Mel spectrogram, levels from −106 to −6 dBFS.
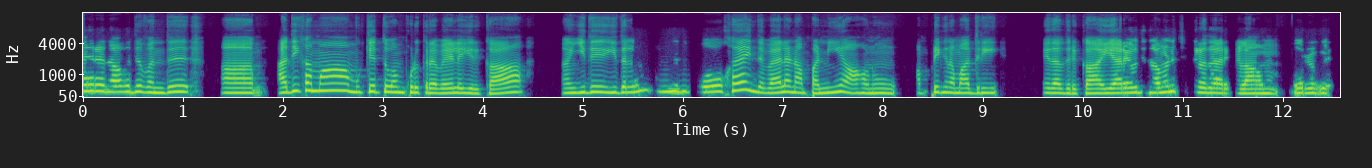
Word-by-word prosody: வேற 280 0 +3
ஏதாவது 250 0 +1
வந்து 220 +3 +1 0.5
அ - - +2 0.6
அதிகமா 295 +4 +3 0.3
முக்கியத்துவம் 240 -1 +1
குடுக்குற 220 -3 +1
வேலை 205 0 +1
இருக்கா? 180 +1 -1 0.6
அ - - -6 0.2
இது 240 +2 +1 0.2
இதெல்லாம் 235 +8 -1
பண்ணது 260 +1 0 0.2
போக, 255 +2 +1 0.2
"இந்த 240 -5 0
வேல 240 +4 +2
நான் 205 -3 -4
பண்ணியே 225 +6 +1
ஆகணும்" 195 0 -1 0.3
அப்டிங்கிற 230 +1 -2
மாதிரி 205 +1 -2 0.6
ஏதாவது 200 -1 +1
இருக்கா? 190 +1 0 0.2
யாரையாவது 210 +2 +2
கவனிச்சுக்கிறதா 225 -2 0
இருக்கலாம். 185 0 0 0.3
ஒரு 200 0 0
வே 200 - 0
220 Hz, 135 wpm, -19 LUFS, 200-250 Hz, 0.6 s, வேற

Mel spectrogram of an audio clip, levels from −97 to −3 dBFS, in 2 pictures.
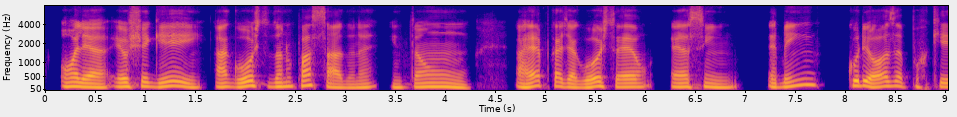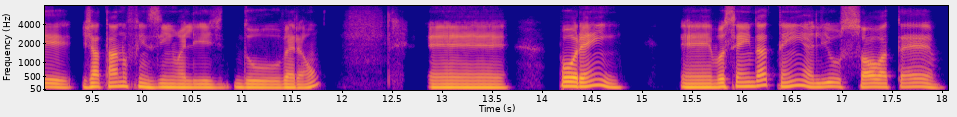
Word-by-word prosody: Olha, 135 -5 +4
eu 145 -1 +3
cheguei 145 -3 0
agosto 140 +4 +1
do 145 - 0
ano 150 +2 +1
passado, 120 -11 0
né, 125 +4 -2 0.2
então, 130 -1 0 0.4
a 125 - +1
época 155 +2 +1
de 135 - -1
agosto 130 +5 +1
é 135 0 +3
um 135 +4 -7 0.2
é 135 -1 +1
assim, 125 -3 -1 0.4
é 135 - 0
bem 185 +11 -1 0.3
curiosa 165 -2 +2
porque 125 0 -3
já 140 +3 +2
tá 145 +3 0
no 155 0 0
finzinho 125 -3 0
ali 120 0 0
de 115 +1 -11
do 115 -2 0
verão... 120 - -1 1.1
eh, 120 -1 +2 0.5
porém, 155 -4 +3 0.6
eh, 125 -1 +3
você 140 +3 +1
ainda 155 +5 +1
tem 180 0 -2
ali 135 0 -1
o 145 -1 -3
sol 135 +1 0
até 135 0 -3
135 Hz, 130 wpm, -23 LUFS, 120-150 Hz, 1.1 s, Olha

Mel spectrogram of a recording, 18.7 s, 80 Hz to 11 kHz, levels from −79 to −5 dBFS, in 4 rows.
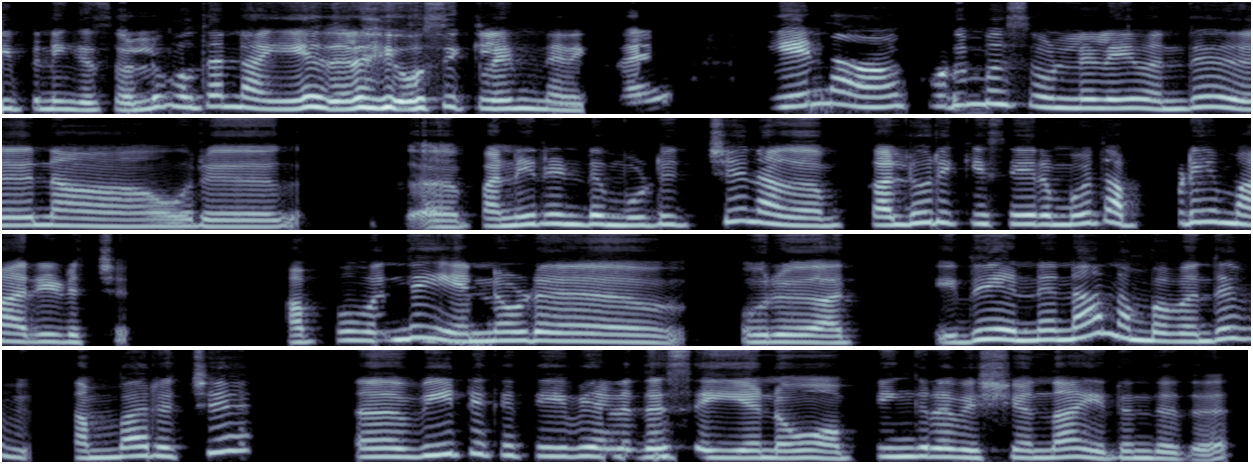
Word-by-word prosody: இப்போ 235 +1 -9
நீங்க 220 -2 0
சொல்லும்போது 280 +8 -1
தான், 310 -2 +1
நான் 245 -3 +2
ஏன் 290 - +7
இதெல்லாம் 270 +4 +7
யோசிக்கலன்னு 250 -1 +2
நெனக்கிறேன். 205 +5 -3 0.5
ஏன்னா 370 +1 +3 0.3
குடும்ப 355 +4 -2
சூழ்நிலை 260 -3 +1
வந்து, 255 +6 -1 0.3
நான் 215 -2 0 0.3
ஒரு 195 -1 -3 0.7
க - - -3 0.2
12 255 +4 +1
முடிச்சு 240 +6 -4
நான் 225 -5 +1
கல்லூரிக்கு 275 +3 +1
சேரும்போது, 260 +3 0
அப்டியே 310 +7 -5
மாறிடுச்சு. 215 -3 -1 0.7
அப்போ 205 +5 -7
வந்து 275 +5 0 0.2
என்னோட 245 +2 +1 0.8
ஒரு 205 0 +1 0.2
அத் 190 0 -5 0.3
இது 205 - -2
என்னன்னா, 270 +5 +2
நம்ம 260 -5 +2
வந்து 255 +7 0
வி 225 - -7 0.2
சம்பாரிச்சு, 255 - -1 0.5
அ - - +3 0.2
வீட்டுக்கு 295 -1 0
தேவையானதை 245 -2 0
செய்யணும். 210 -1 +1
அப்டிங்கிற 245 +5 -1
விஷயம் 210 +1 -2
தான் 235 -1 +2
இருந்தது. 190 -6 -4
245 Hz, 135 wpm, -23 LUFS, 215-275 Hz, 0.8 s, ஏன்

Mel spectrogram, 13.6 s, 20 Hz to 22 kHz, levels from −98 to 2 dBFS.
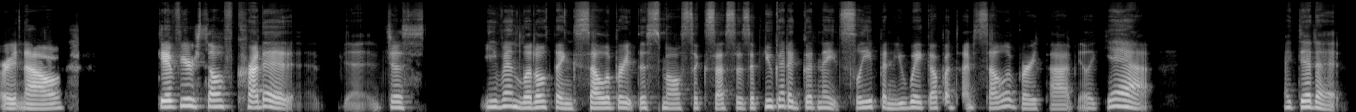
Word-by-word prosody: right 170 0 +3
now. 160 +1 +5 1.0
Give 215 +2 +7
yourself 225 -2 +2
credit, 195 -4 +4 0.5
e - - -17
eh - - -15 0.2
just 195 -1 -5 0.6
even 220 +2 0
little 195 +2 +3
things, 185 -6 -2
celebrate 180 0 +1
the 185 - -3
small 175 -2 -4
successes, 170 0 -5
if 175 0 -4
you 225 0 +1
get 235 0 -3
a 215 - 0
good 190 +2 -4
night's 190 -2 -5
sleep 200 +3 -3
and 165 -4 -3
you 175 +1 -3
wake 195 -2 -1
up 185 0 -2
on 190 - -4
time, - - -6
celebrate 175 -5 -3
that, 145 0 -4
be - - -14
like, 170 -1 -9
"Yeah" 225 -3 +1 1.4
I 200 - -5
did 210 +1 +1
it. 150 -8 -3
190 Hz, 160 wpm, -24 LUFS, 175-215 Hz, 1.4 s, Give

